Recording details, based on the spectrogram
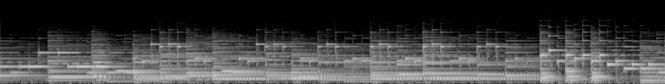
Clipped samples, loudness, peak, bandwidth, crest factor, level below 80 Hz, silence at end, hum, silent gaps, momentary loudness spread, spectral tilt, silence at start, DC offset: under 0.1%; -17 LUFS; -2 dBFS; 8 kHz; 14 dB; -48 dBFS; 0 s; none; none; 4 LU; -7.5 dB/octave; 0 s; under 0.1%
